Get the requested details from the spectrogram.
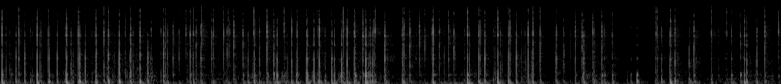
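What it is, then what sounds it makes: Bundle of paper straws. Long white nails tap and scratch on a bundle of hollow paper straws, working over their sides and open ends. A rapid, steady run of dozens of short, dry, crackly taps with a bright papery edge and a soft hollow low thump beneath. Each tap dies away almost at once.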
